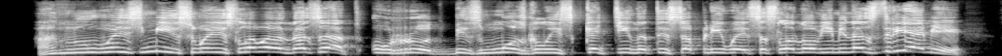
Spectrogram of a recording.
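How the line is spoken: Yelling. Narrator (Russian): заорал Икинг

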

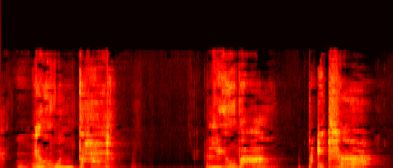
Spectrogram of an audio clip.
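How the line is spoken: Hoarse, all-out yelling. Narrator (Chinese): 吴小周声嘶力竭地吼着

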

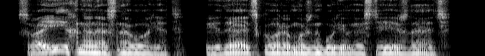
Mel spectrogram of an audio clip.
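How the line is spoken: Muttering raven. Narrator (Russian): пробурчал сотнику ворон

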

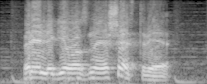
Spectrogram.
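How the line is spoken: Barked. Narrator (Russian): рявкнул Сикарий

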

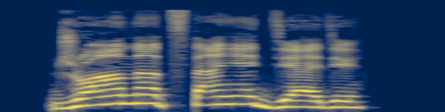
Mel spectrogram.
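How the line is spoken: Mother's sharp rebuke. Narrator (Russian): прикрикнула на нее мать

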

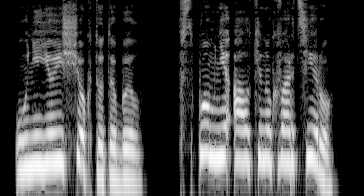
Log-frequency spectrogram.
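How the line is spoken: Shout after someone. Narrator (Russian): крикнула Нина мне вслед

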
